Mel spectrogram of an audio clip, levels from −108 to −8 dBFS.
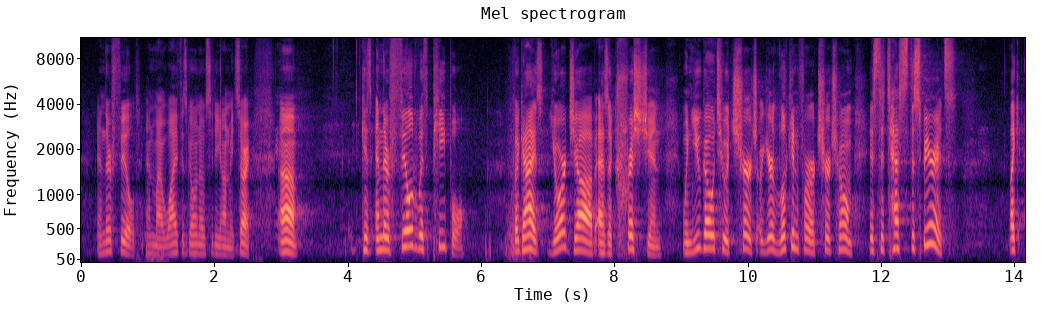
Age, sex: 30-49, male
